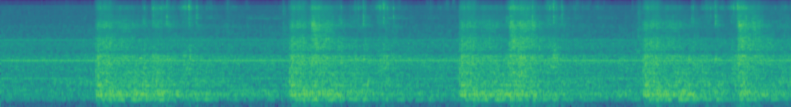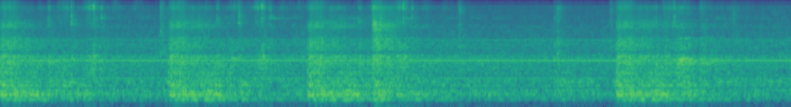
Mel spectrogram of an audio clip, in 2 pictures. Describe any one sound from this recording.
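Sniper rifle shots boom from a video game through a loudspeaker.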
